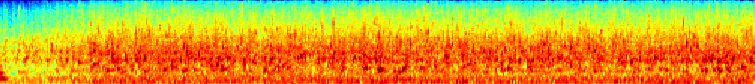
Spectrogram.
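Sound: small river stream flowing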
